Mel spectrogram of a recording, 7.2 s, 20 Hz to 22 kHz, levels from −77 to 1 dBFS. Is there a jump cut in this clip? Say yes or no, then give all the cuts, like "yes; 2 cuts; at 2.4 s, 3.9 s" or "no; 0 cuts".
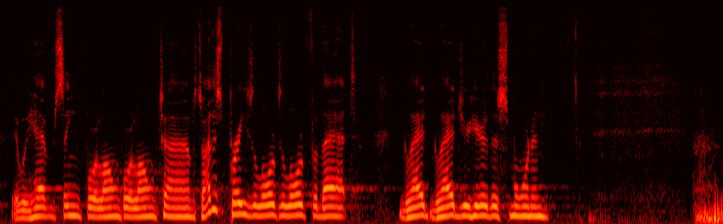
yes; 3 cuts; at 1.2 s, 2.8 s, 4.3 s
